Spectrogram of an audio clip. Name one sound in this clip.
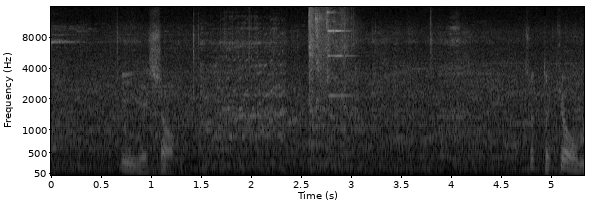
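A slot machine plays electronic music and sound effects.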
